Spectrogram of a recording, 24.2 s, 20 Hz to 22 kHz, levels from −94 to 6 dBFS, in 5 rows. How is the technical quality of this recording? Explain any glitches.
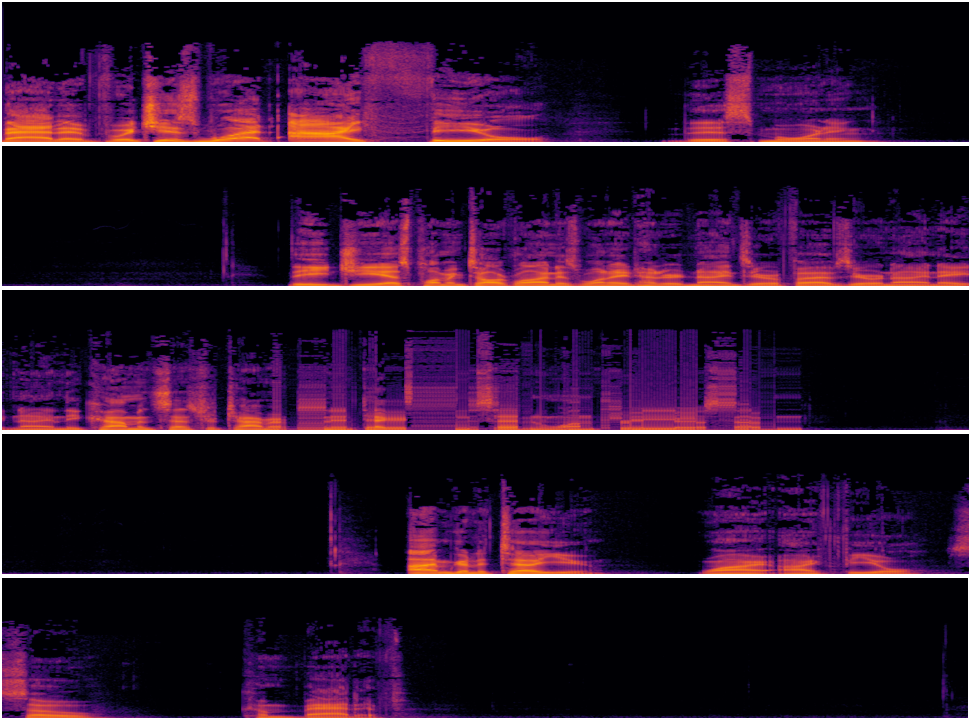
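The recording has one clear glitch.

Robotic sound from repeated short buffers, 11.03 to 13.66 s: the speech turns into a stiff metallic buzz at 66.8 Hz, likely from a 15 ms chunk looped for most of that span.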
